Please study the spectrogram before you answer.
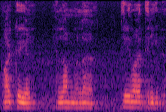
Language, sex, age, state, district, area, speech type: Tamil, male, 60+, Tamil Nadu, Viluppuram, urban, spontaneous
